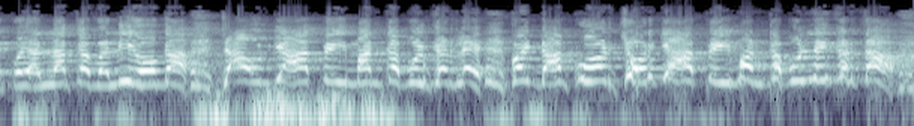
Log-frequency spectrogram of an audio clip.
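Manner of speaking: high, loud impassioned preaching; fiery Urdu sermon storytelling; preaching at full force. Acted. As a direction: drive the story home at full cry.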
